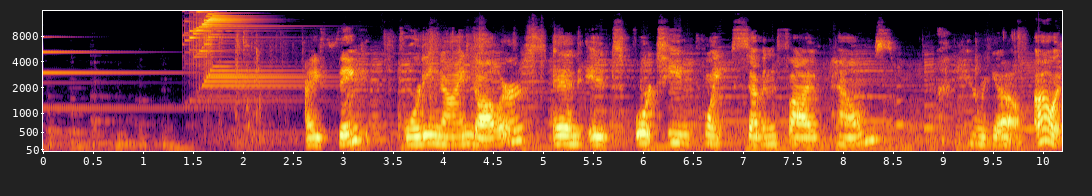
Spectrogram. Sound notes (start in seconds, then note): 2.7 fairy bell noise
